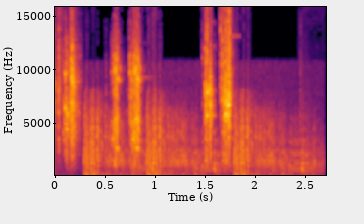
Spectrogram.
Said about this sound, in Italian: imbraccia un fucile e comincia a impallinare il demone come se fosse un gruviera.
